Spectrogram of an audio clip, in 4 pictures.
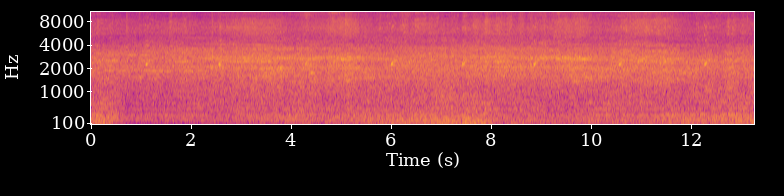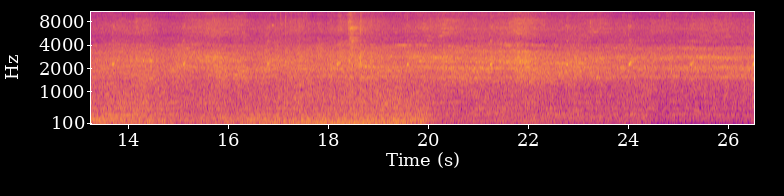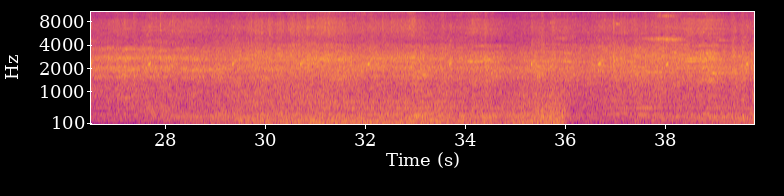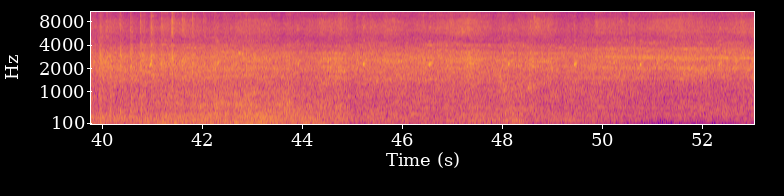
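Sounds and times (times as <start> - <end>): freight train wheels clattering: 0.0 - 53.0
wheel squeaks: 37.6 - 38.7.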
